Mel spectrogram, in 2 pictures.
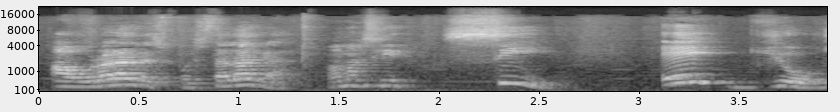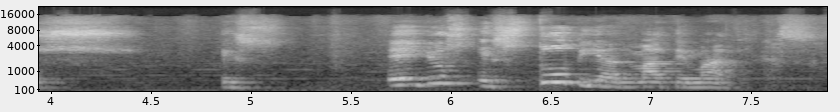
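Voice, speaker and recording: Female teacher, fairly high voice, patient step-by-step explainer, roomy echo, soft music behind. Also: big pitch swings, slow. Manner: patient, repeats and spells out steps. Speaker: English teacher. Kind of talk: grammar lesson explanation.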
